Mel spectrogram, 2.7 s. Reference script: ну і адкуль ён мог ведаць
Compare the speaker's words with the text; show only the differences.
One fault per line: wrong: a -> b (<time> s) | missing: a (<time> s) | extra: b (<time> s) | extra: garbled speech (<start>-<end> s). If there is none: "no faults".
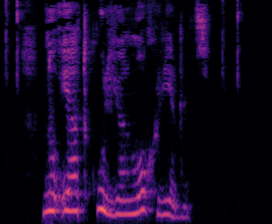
no faults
